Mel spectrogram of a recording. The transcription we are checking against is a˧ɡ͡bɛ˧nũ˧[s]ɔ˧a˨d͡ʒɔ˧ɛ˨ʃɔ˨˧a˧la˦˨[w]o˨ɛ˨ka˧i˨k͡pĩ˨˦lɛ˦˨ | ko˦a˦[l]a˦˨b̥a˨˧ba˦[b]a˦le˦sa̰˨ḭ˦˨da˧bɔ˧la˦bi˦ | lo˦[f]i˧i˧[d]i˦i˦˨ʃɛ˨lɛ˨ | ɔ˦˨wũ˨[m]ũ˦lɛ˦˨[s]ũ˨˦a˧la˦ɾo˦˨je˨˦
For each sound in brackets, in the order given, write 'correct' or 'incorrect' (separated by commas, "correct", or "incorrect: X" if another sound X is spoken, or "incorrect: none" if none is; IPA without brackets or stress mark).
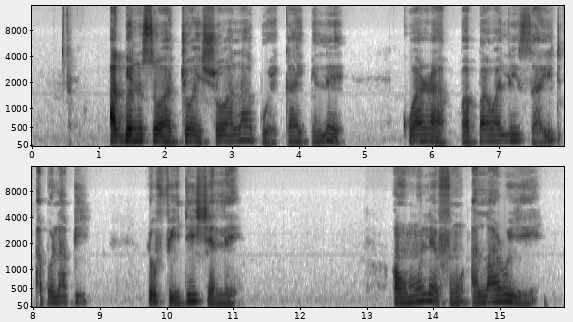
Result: correct, incorrect: b, incorrect: ɾ, incorrect: w, correct, correct, correct, incorrect: f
